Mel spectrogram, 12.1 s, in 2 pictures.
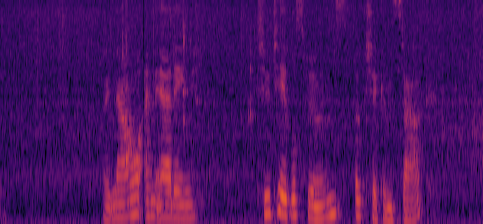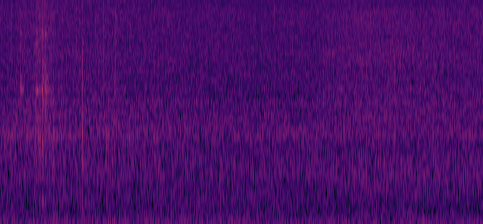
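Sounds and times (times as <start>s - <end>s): cauliflower rice sizzling in a skillet: 0.0s - 12.0s.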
